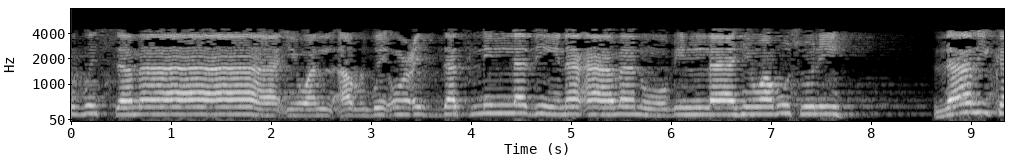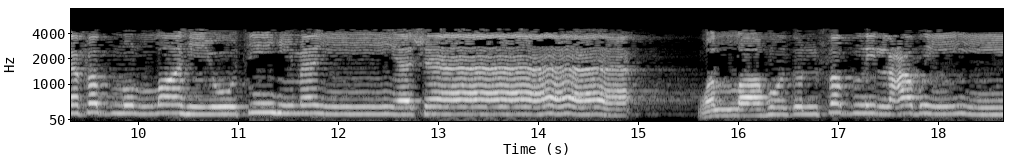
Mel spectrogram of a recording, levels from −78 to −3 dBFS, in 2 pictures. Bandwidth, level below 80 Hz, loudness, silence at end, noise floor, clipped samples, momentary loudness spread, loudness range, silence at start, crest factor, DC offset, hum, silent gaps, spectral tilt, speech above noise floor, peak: 4.8 kHz; -62 dBFS; -19 LUFS; 0 s; -52 dBFS; under 0.1%; 9 LU; 4 LU; 0 s; 16 dB; under 0.1%; none; none; -9.5 dB/octave; 33 dB; -4 dBFS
